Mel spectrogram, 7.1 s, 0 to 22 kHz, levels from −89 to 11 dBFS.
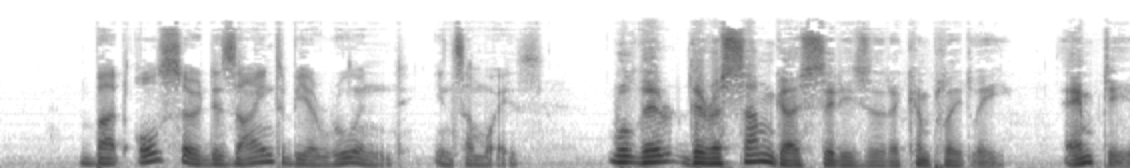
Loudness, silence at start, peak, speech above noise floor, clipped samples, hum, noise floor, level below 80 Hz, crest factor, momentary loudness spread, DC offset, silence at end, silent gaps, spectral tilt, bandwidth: -19 LUFS; 0.5 s; -2 dBFS; 35 dB; under 0.1%; none; -53 dBFS; -40 dBFS; 16 dB; 17 LU; under 0.1%; 0 s; none; -5.5 dB/octave; 13.5 kHz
